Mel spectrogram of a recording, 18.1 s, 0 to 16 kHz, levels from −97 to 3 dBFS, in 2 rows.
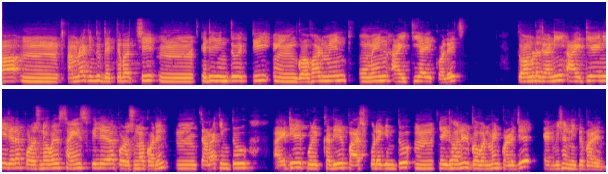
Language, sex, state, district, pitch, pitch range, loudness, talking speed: Bengali, female, West Bengal, Kolkata, 180 Hz, 170-195 Hz, -16 LUFS, 170 wpm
